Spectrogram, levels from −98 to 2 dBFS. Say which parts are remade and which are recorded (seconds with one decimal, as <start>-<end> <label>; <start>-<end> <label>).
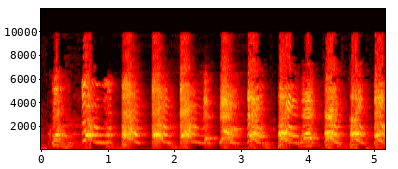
0.0-1.0 recorded; 1.0-3.1 remade; 3.1-5.2 recorded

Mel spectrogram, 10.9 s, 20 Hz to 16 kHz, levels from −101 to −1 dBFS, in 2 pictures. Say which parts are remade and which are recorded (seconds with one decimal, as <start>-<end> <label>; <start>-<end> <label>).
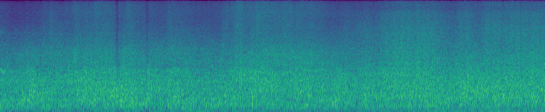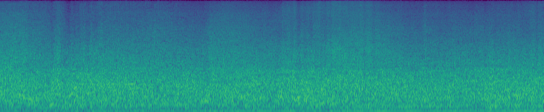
0.0-3.6 remade; 3.6-7.3 recorded; 7.3-10.9 remade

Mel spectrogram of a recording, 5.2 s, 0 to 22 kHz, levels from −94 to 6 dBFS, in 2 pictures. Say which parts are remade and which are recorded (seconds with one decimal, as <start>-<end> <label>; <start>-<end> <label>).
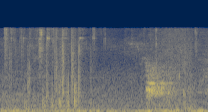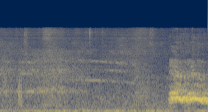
0.0-2.5 recorded; 2.5-4.7 remade; 4.7-5.2 recorded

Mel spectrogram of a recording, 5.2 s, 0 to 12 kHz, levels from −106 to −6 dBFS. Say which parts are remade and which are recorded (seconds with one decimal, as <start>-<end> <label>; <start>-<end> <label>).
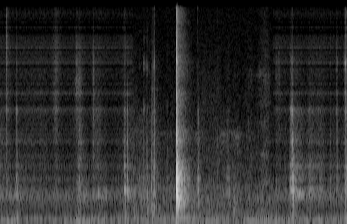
0.0-2.0 remade; 2.0-4.1 recorded; 4.1-5.2 remade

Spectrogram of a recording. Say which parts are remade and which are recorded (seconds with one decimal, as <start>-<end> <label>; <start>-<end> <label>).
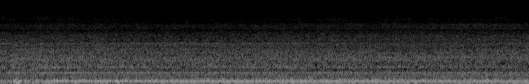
0.0-1.1 remade; 1.1-2.2 recorded; 2.2-4.4 remade; 4.4-5.3 recorded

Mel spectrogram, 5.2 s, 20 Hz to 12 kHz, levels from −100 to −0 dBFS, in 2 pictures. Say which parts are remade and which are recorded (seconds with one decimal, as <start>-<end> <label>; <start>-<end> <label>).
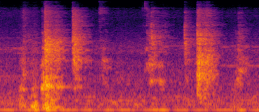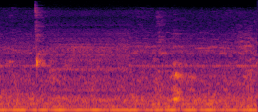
0.0-3.1 recorded; 3.1-3.9 remade; 3.9-5.2 recorded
